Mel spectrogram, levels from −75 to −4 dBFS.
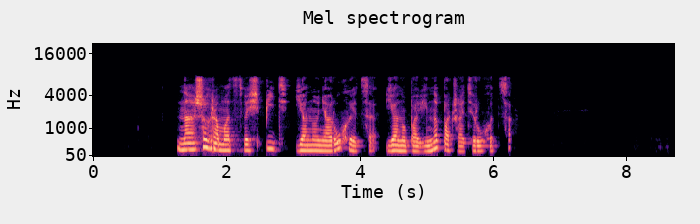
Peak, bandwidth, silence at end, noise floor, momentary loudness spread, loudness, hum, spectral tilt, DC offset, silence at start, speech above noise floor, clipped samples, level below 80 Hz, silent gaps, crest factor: -2 dBFS; 7.8 kHz; 2.45 s; -82 dBFS; 13 LU; -18 LUFS; none; -4.5 dB/octave; under 0.1%; 1.25 s; 64 dB; under 0.1%; -60 dBFS; none; 18 dB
